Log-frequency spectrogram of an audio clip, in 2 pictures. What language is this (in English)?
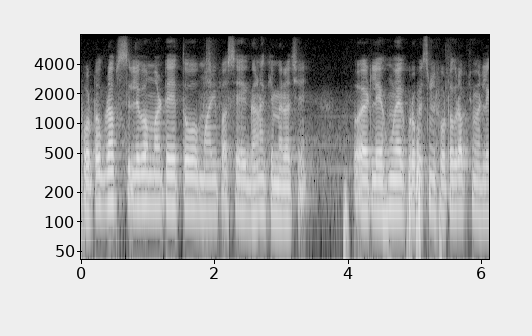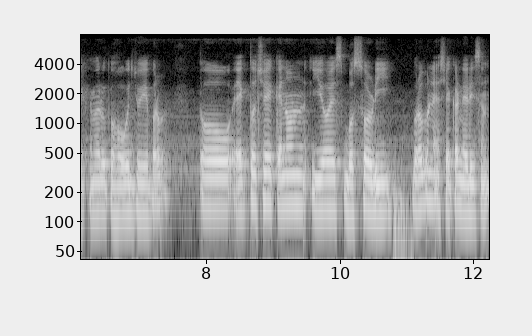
Gujarati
